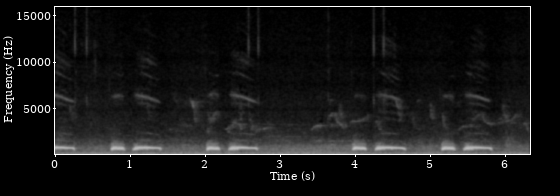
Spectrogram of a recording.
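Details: Decoy call of a spotted dove used to lure: soft low cooing in phrases of a brief note, a clipped double note and a longer slightly falling coo, repeated about every two seconds, with faint background hum.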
